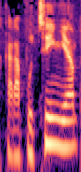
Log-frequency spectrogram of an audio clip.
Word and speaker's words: Carapuchiña: Carapuchina con N, porque la auténtica es carapuchiña, pero las Ns viene, las vienen fatal.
